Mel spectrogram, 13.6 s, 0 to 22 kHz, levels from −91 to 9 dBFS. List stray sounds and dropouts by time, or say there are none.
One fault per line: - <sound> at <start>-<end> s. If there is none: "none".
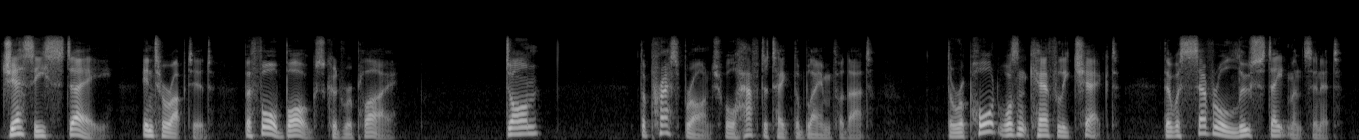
none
